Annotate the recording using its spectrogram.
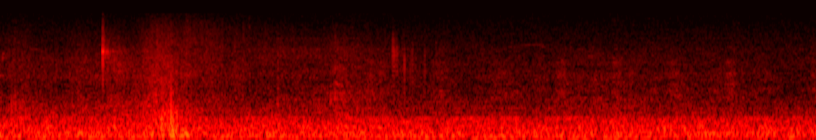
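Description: Faint, scattered scratches and light taps of watercolor brushes working on paper, over quiet room tone.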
